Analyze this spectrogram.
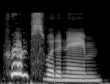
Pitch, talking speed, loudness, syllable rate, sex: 245 Hz, 215 wpm, -17 LUFS, 3.7 syllables/s, female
